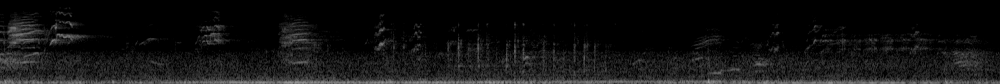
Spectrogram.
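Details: Rainbow lory in Australia giving harsh, broadband screeches in quick bursts, some clustered and some spaced a second or two apart, over a steady low rumble of background noise.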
